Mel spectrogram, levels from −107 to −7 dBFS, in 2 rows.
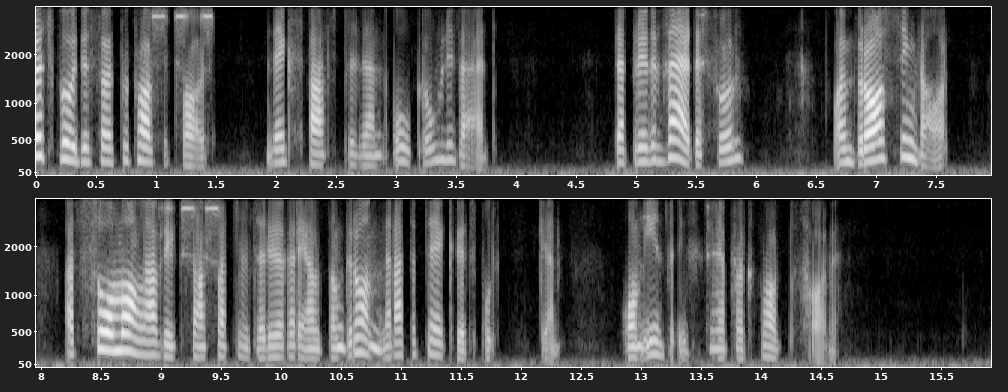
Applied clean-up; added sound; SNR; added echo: neural diffusion model UNIVERSE++.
